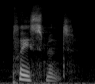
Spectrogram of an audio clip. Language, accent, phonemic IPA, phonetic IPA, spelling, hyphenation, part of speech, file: English, US, /ˈpleːsmənt/, [ˈpʰleːsmn̩t], placement, place‧ment, noun, En-us-placement.ogg
- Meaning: 1. The act of placing or putting in place; the act of locating or positioning; the state of being placed 2. A location or position 3. The act of matching a person with a job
